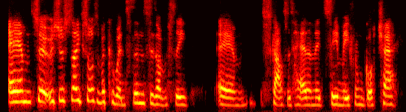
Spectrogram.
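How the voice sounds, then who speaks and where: A woman in a Liverpool accent, somewhat breathy, with lively intonation at a moderate pace. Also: fairly high pitch for a woman. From Liverpool, England. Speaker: professional wrestler. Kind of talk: interview. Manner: casual, hesitant with many fillers.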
